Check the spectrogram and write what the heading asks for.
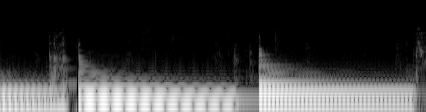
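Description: Recorded bass guitar notes played back, each held and slowly dying away, with a new note starting about a second in and another just before four seconds in. The edits between the quantized clips pass without a click, now smoothed by short crossfades.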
